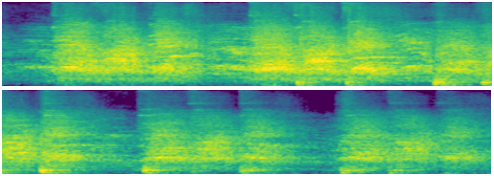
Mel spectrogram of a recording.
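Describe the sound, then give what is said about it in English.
A loud, steady din of hundreds of overlapping voices fills the crowded lobby of Ida Noyes on a Wednesday night, no single conversation standing out, with a few dull thumps and bumps breaking through the chatter. “when I walked into Ida Noyes, it was like walking into a wall of noise. I couldn't really even tell what everyone was saying. There were hundreds of people all crammed into the lobby.”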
